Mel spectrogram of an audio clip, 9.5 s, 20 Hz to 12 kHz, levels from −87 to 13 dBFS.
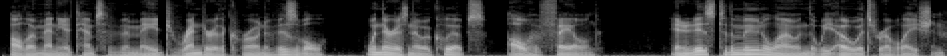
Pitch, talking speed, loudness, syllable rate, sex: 90 Hz, 195 wpm, -19 LUFS, 6.0 syllables/s, male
